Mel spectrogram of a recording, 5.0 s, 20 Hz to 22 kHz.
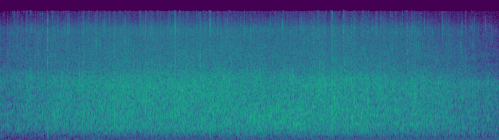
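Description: An audience at a 2019 State of the City address gives a warm, sustained round of applause for a city Development Services team, a thick, even roar of clapping lasting about five seconds.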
